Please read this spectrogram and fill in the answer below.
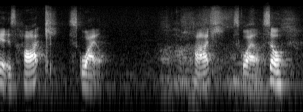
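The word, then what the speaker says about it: ha7lh: it when you say hot it's spelled h a 7 l h so how you pronounce the lh is you put your tongue to the roof of your mouth and you blow so can everyone do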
